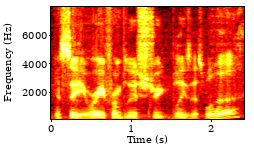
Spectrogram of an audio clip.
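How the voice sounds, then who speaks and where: A man's voice: fairly low pitch, lively intonation, moderate pace, gravelly, a little mellow. A young man with a stuffy nose chatting casually with viewers as he draws, rambling with lots of fillers. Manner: rambling, filler-heavy, talks to chat. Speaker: art streamer. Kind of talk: casual chat with viewers while drawing. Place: indoors at home.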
